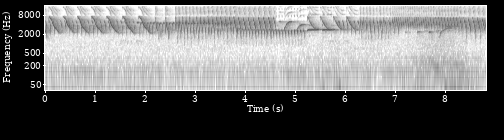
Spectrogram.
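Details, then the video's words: Singing canary, recorded as a tutor and lure track: quick repeated downward-swooping notes, then dense rattling trills and short whistled phrases, all high-pitched and continuous. "Audio MP3 Suara Kicauan Burung Kenari Menggila Untuk Masteran Dan Pikat 1 Jam Nonstop"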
